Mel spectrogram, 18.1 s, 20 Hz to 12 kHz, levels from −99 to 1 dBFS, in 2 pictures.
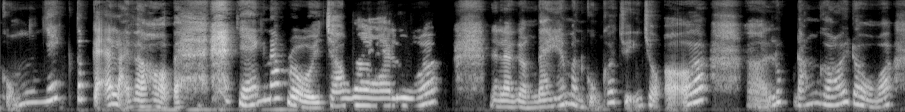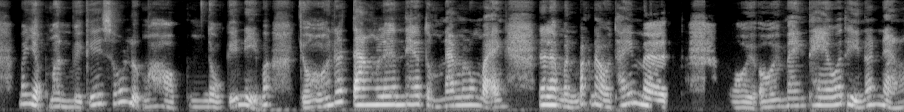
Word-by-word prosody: cũng - - -8 0.3
nhét 415 +5 +1
tất 415 - +1
cả - - +5
lại - - +3
vào - - +3
hộp - - +2
à, - - +4 0.6
dán 250 +1 +3
nắp 440 +1 +3
rồi 165 -8 +5
cho 210 +5 +2
qua 225 -1 +2
luôn 225 +1 +1
á. - - +2 0.6
Nên 195 - -6
là 185 -1 +3
gần 170 -2 -3
đây 195 +4 -1
á, 250 - -2
mình 260 -3 -2
cũng - - -7
có 320 - -3
chuyển 390 +4 -6
chỗ - - -2
ở - - +3
á, 355 - +7 0.4
ờ, - - -5
lúc 330 0 -2
đóng 260 +6 -7
gói 260 +5 -1
đồ 235 - -2
á, 245 +6 -2 0.3
mới 275 0 -4
giật 235 - +2
mình 200 -2 -6
vì 170 -1 -5
cái 250 +8 -4
số 290 +4 -3
lượng 320 - -3
hộp, 180 -3 -6
ừm, 185 0 -12
đồ 180 -3 -3
kỷ - - -3
niệm 250 -1 -1
á, 255 +1 -3 0.3
trời 165 0 -2
ơi, 230 - -1
nó 335 - +1
tăng 250 0 +5
lên 250 0 +3
theo 260 0 0
từng 210 -4 -8
năm 225 +2 -1
luôn 245 -1 -1
bạn, 195 - +1 0.4
nên 250 - +5
là 245 - +7
mình 190 -4 -4
bắt 265 +6 -4
đầu 265 -8 -1
thấy 255 +4 -3
mệt, 220 -10 +3 0.7
trời 165 -1 -4
ơi, 185 +3 -4
mang 220 +1 -5
theo 240 0 0
á 260 - 0
thì 235 - +1
nó 235 - -3
nặng, 210 -11 -3
235 Hz, 235 wpm, -21 LUFS, 190-260 Hz, 0.7 s, á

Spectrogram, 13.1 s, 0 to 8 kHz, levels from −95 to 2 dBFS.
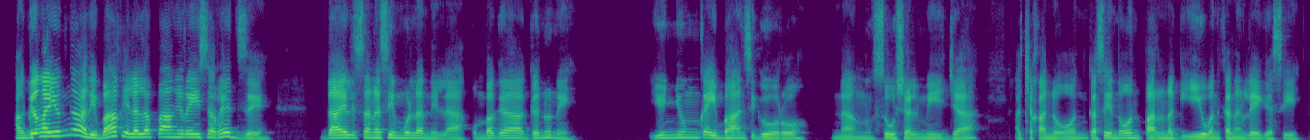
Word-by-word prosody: Hanggang 145 +9 +5
ngayon 255 +3 +6
nga, 305 - +4
'di 170 - +4
ba, 245 +2 +6
kilala 195 -3 +4
pa 200 0 +3
ang 195 - -2
Eraserheads, 185 - +1
eh. 110 +1 -5 0.5
Dahil 155 +2 +3
sa 170 - 0
nasimulan 150 -3 0
nila, 110 0 -5
kumbaga 135 +2 -1
ganun, 140 +4 -3
eh. 105 -6 -9 0.8
Yun 150 +3 -3
yung 160 -1 -3
kaibahan 135 -4 +1
siguro 115 -1 -3 0.3
ng 110 -1 -6
social 120 -1 -2
media. 115 +3 -4 0.4
At - - -9
tsaka 115 - -2
noon 115 +3 -4
kasi 125 +3 0
noon 135 +2 -1
parang 120 0 +1
nag-iiwan 120 0 -1
ka 125 0 -2
ng 115 0 -4
legacy. 105 -1 -3
130 Hz, 155 wpm, -24 LUFS, 115-155 Hz, 0.8 s, ngayon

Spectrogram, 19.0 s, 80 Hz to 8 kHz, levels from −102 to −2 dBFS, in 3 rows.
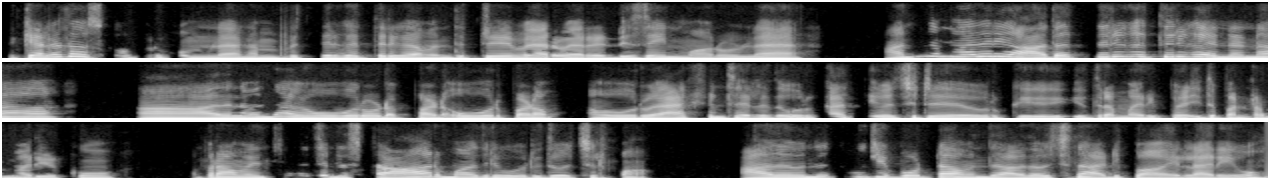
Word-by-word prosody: கெலொடோஸ்கோப் 255 - -1
இருக்கும்ல்ல, 160 -1 -2
நம்ப 160 0 -1
திருக 225 -1 +2
திருக 215 +1 +3
வந்துட்டு 195 +2 0 0.2
வேற 165 0 +1
வேற 155 0 +1
டிசைன் 215 +5 +2
மாறும்ல்ல. 145 -2 -1 0.7
அந்த 280 +12 -3
மாதிரி 340 +2 -1 0.2
அதைத் 270 +5 0
திருக 325 +3 -2
திருக 310 0 -1
என்னன்னா, 240 +3 +2 0.7
அ - - +1 0.3
அதுல 210 +1 +2
வந்து 255 +4 +1
அவன் 215 -3 +2
ஒவ்வொரோட 210 -2 +2
படம் 185 +1 0
ஒவ்வொரு 210 -1 +2
படம், 205 0 +1 0.4
ஒரு 180 +1 +1
ஆக்ஷன் 205 +1 -2
செய்யறது 170 -3 0
ஒரு 170 - -1
கத்தி 175 +2 -5
வச்சுட்டு 190 +1 0 0.2
ஒருக்கு 165 +1 -2 0.3
இதுர 185 +1 0
மாரி 180 0 0 0.2
இது 215 - 0
பண்ற 175 -4 -1
மாரி 165 0 0
இருக்கும். 155 0 -2 0.4
அப்புறம் 240 +4 +2
அவன் 215 -3 +1
சின்ன 250 0 -31
சின்ன 215 -5 -1
ஸ்டார் 235 +5 +2
மாதிரி 230 +1 +1
ஒரு 190 - -1
இது 230 0 +3
வச்சுருப்பான். 175 -7 -4 0.5
அதை 215 +2 +3
வந்து 250 +3 +3
தூக்கி 275 -1 -2
போட்டா 225 +3 +2
வந்து 215 +1 +2
அத 195 - +1
வச்சுதான் 225 +1 +1
அடிப்பான் 195 -6 0
எல்லாரையும். 170 0 +1
205 Hz, 175 wpm, -20 LUFS, 175-235 Hz, 0.7 s, திருக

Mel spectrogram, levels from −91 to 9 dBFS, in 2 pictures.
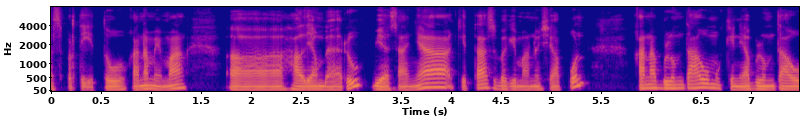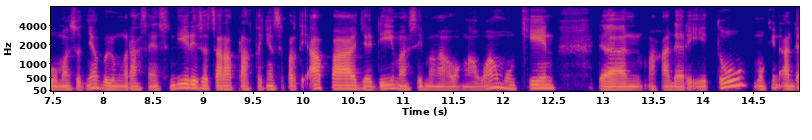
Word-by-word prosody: seperti - - -6
itu 95 -1 0
karena 100 +2 +2
memang, 105 +5 +2 0.4
eee, 95 0 +1
hal 100 -1 +2
yang 95 0 +2
baru 90 - +1
biasanya 105 - +3
kita 130 +2 0
sebagai 100 -4 -3
manusia 95 0 -3
pun, - - 0 0.5
karena 125 +2 +3
belum 125 0 +1
tahu 135 +3 +3
mungkin 115 -8 -3
ya, 95 - +2
belum 100 -1 +1
tahu 100 -1 +2
maksudnya, 100 +5 -2
belum 100 -2 0
ngerasain 95 0 -3
sendiri 135 +5 +2
secara 105 -2 +1
praktiknya 105 +1 -4
seperti 105 -4 -5
apa, 115 -2 +5
jadi 95 +5 -1
masih 100 0 -3
mengawang-awang 90 - -3
mungkin 125 +1 +1 0.4
dan 90 0 +2
maka 90 +1 -5
dari 95 0 -2
itu 200 - +3
mungkin 105 0 -4
ada 100 -3 0
100 Hz, 150 wpm, -25 LUFS, 95-120 Hz, 0.5 s, apa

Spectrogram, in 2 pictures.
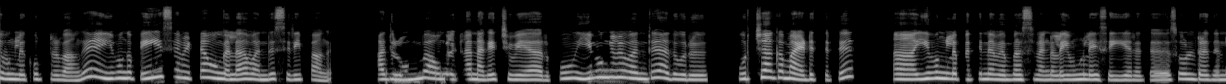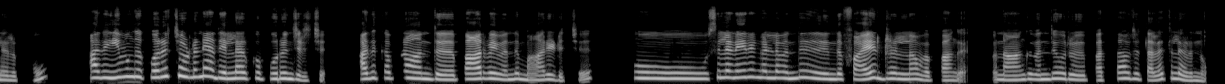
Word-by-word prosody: இவுங்கள 245 -4 +2
கூப்ட்டுருவாங்க. 215 -2 -4 0.3
இவங்கள 285 +1 +2
பேச 330 +6 +2 0.2
விட்டு, 285 +4 -4
அவுங்கலாம் 250 -4 +2
வந்து 220 +2 0
சிரிப்பாங்க. 220 -5 -4 0.5
அது 235 0 -2
ரொம்ப 240 +6 +2
அவங்களுக்கெல்லாம் 235 -2 -1
நகைச்சுவையா 220 -1 0
இருக்கும். 270 +9 -3 0.2
இவுங்களும் 330 0 +1
வந்து 260 +3 +1
அது 250 -3 0
ஒரு 215 -1 -1 0.5
உற்சாகமா 305 +2 +1
எடுத்துட்டு, 225 +4 -4 0.5
அ 245 - +2 0.3
இவுங்கள 270 -2 +3
பத்தின 240 +1 -1
விமர்சனங்கள, 220 -1 -1
இவுங்களே 225 0 +1
செய்யிறது, 200 - -3 0.2
சொல்றதுன்னு 220 -4 -1
இருக்கும். 190 +7 -8 0.5
அது 310 0 +1
இவுங்க 360 +1 +2
கொறைச்சடோனே 365 +1 +3
அது 295 - +1
எல்லாருக்கும் 275 -2 0
புரிஞ்சுருச்சு. 255 -8 0 0.4
அதுக்கப்புறம் 290 +2 0
அந்த 250 -2 +1 0.3
பார்வை 265 +2 +6
வந்து 235 +3 0
மாறிடுச்சு. 205 -4 -3 0.4
இப்போ 295 -1 -4 0.8
சில 320 0 +1
நேரங்கள்ல 320 -2 +1
வந்து, 280 +3 0 0.3
இந்த 245 0 +1
ஃபயர் 245 +5 +4
ட்ரில்லாம் 245 -3 0
வெப்பாங்க. 190 0 -4 0.5
நாங்க 210 +3 0
வந்து 235 +3 0
ஒரு 235 -3 -1 0.2
10வது 265 +7 -2
தளத்தில 245 +6 -1
இருந்தோம். 180 -3 -6
245 Hz, 125 wpm, -22 LUFS, 220-280 Hz, 0.8 s, பார்வை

